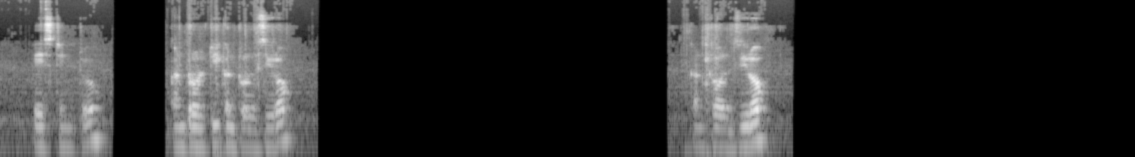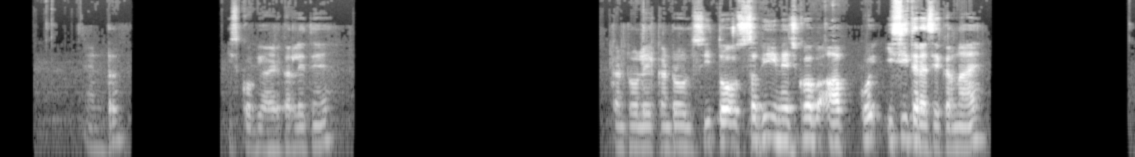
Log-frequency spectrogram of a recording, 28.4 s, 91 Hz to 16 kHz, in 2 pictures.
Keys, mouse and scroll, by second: 1.6 click, 3.0 ctrl+0, 6.3 click, 10.4 click, 13.1 click, 14.6 Right, 15.3 click, 18.2 click, 21.2 ctrl+a, 24.3 click, 27.6 click.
